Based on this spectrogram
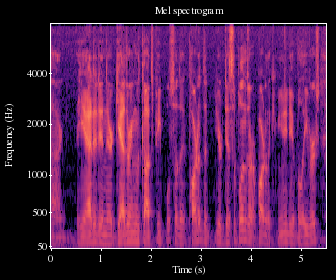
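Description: Very fast and flat in intonation, a man speaks at a fairly low pitch with audible room echo. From North Carolina, near Greensboro. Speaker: pastor. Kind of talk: casual interview.

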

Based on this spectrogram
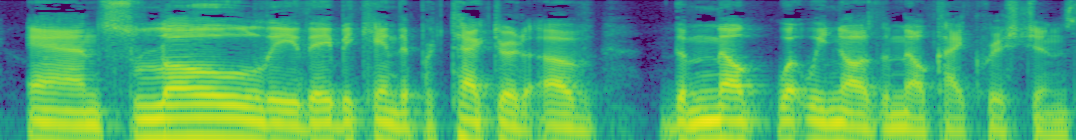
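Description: Against a quiet background, a man speaks with an American accent. His very deep, low voice moves at a moderate pace. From Fort Worth, Texas. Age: 40s. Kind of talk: radio interview. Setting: radio studio.

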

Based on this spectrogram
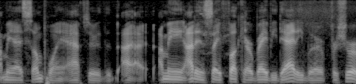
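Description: A man speaks at a fairly quick pace in a very deep, low voice with vocal fry. His pitch variation is ordinary. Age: 30s. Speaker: podcast co-host. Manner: animated, joking.

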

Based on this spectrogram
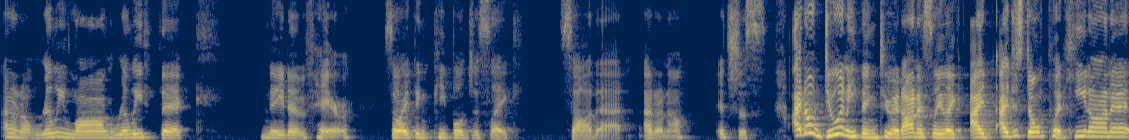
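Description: Against a silent background on a very clean recording, a woman with an unremarkable speaking voice talks at a moderate pace and medium pitch, with lively intonation. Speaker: recent college graduate. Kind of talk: casual chat.

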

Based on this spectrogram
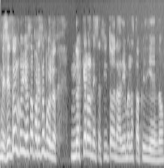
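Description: Here a woman talks with lively intonation. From Puerto Rico. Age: 40s. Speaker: pastor. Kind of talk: interview.

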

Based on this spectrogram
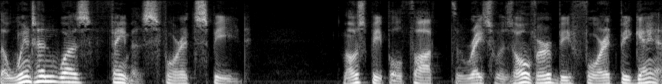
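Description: An unremarkable speaking voice from a man at medium pitch, fairly slow pace and a dry, close sound with no echo. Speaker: narrator. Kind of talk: vintage educational biography narration, scripted. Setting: studio. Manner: slow, clear, measured; formal, even, simplified vocabulary.

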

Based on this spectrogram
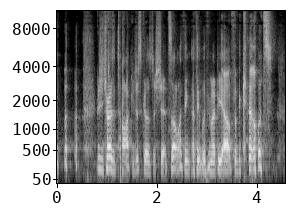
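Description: Against noticeable background noise, a man speaks fairly quickly at a high pitch with lively intonation. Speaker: podcast host. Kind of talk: casual chat.

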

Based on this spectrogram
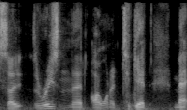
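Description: A man talks with an Australian accent at a moderate pace. His pitch is medium, with ordinary pitch variation. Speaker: guest co-host. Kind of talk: casual chat. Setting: remote call, early morning.

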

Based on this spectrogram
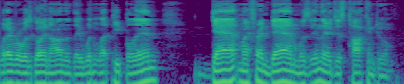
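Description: Very deep and low in pitch, a man's somewhat breathy voice has a dark, mellow tone and fairly even intonation at a very fast pace. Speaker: intern co-host.

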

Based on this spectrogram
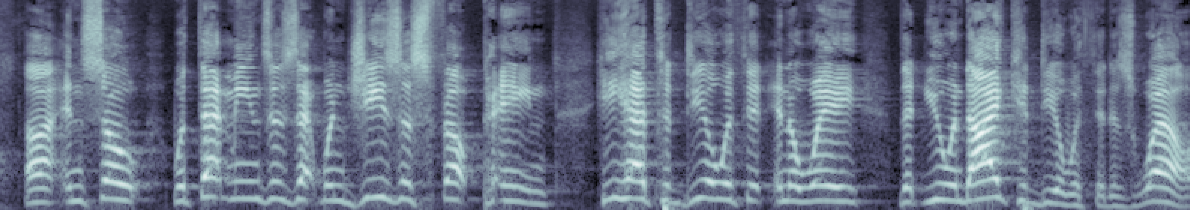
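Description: In a dry, close sound with no echo, a man uses a raised, projected voice at a moderate pace, with big swings in loudness and ordinary pitch variation. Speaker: visiting preacher. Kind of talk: revival sermon, preacher in full flow. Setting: church with congregation. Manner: animated, fervent, urging the congregation to respond; exhorting, rhythmic, call-and-response.

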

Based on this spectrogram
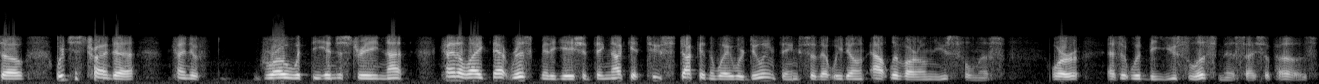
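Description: At a fairly quick pace, a man with a normal speaking voice talks at a fairly high pitch with fairly even intonation. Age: 60s. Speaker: fantasy baseball writer. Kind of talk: casual chat.

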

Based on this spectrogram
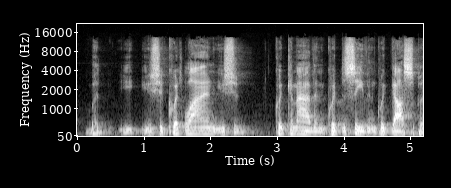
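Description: A man's bright, sharp voice, fairly low in pitch, at a moderate pace. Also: ordinary pitch variation. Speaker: pastor. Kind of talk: sermon. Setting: church. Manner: measured, not hollering.

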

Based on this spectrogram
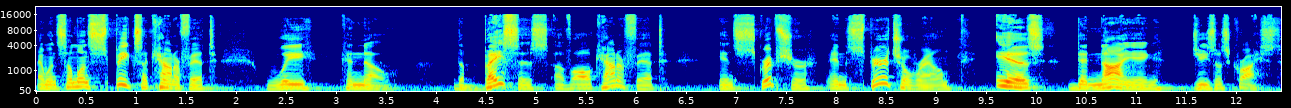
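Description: A man with a Missouri accent talks at a medium pitch and a very slow pace, with ordinary pitch variation. He leaves long, frequent pauses on a very clean recording with a silent background. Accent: Missouri twang, Midwestern-Southern American. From US Midwest, St. Louis, Missouri. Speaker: pastor. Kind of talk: sermon. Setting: church.

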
